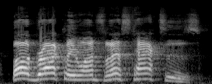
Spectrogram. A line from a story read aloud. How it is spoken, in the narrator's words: They shouted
